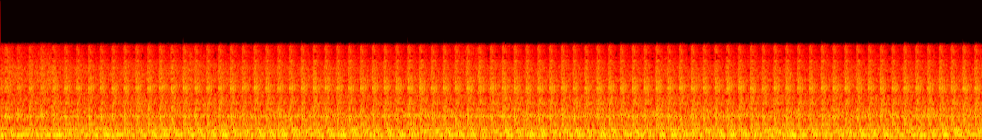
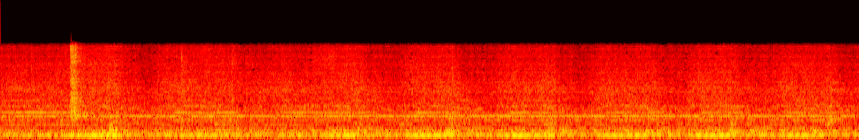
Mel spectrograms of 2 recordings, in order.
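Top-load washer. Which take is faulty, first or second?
first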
